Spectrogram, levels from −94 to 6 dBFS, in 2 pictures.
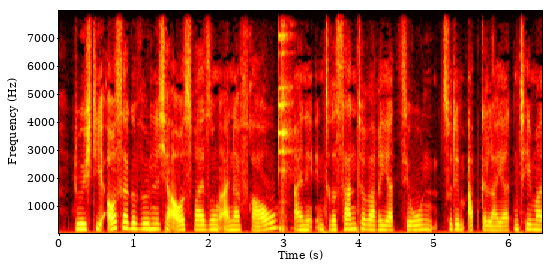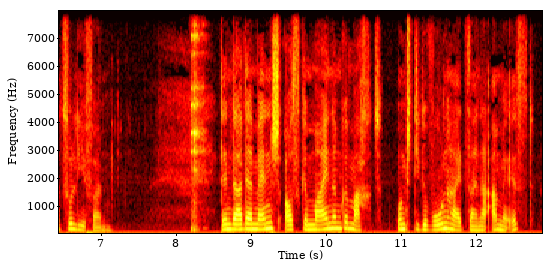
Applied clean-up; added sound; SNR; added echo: none; Cutlery, silverware / Dishes, pots, and pans; 8 dB; none.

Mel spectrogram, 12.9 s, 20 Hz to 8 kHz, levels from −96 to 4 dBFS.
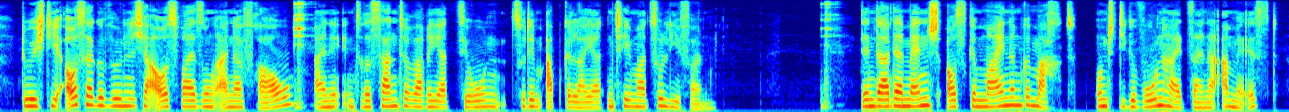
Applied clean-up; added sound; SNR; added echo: neural mask model RNNoise.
